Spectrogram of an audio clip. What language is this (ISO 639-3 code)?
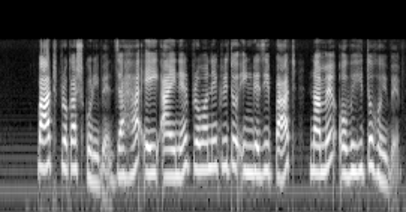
ben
